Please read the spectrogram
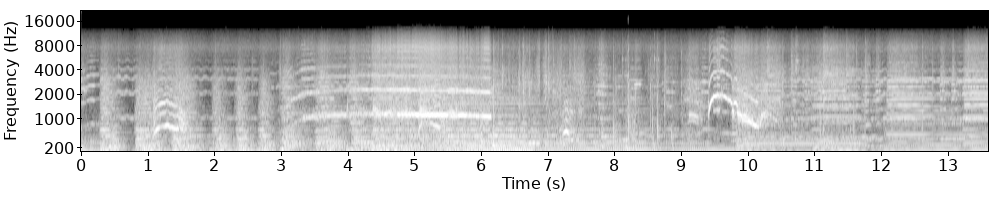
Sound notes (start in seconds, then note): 4.0 bat shrieking; 9.4 Mary screams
